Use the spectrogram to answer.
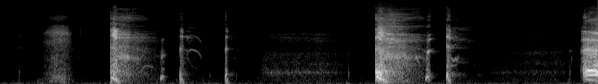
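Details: Three harsh coughs, each trailed by shorter catches, from an adult with known asthma who says it may be flaring today, at the change of seasons.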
